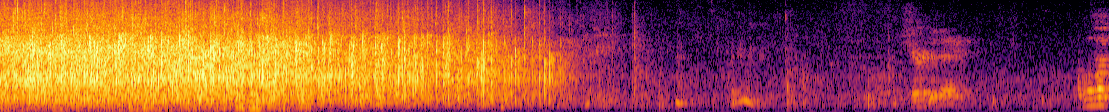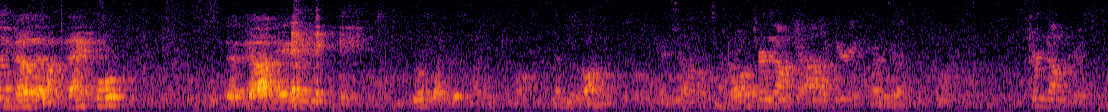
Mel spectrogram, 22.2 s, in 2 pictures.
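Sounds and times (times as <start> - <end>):
audience applause welcoming guests on stage: 0.0 - 6.4.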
